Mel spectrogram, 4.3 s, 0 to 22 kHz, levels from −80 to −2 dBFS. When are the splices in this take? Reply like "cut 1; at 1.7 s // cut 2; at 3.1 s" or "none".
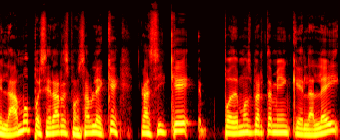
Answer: cut 1; at 1.7 s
